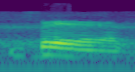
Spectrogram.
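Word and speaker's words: Bär: Sí, como vos bien mencionás, se pronuncia de manera distinta de cómo se escribe, porque es un nombre de ascendencia alemana. Entonces, en realidad, habría que pronunciarlo Ber. Pero bueno, sí. Yo ya lo castellanicé y entonces todo el mundo me conoce por Nora Bar, porque si no hay que estar explicando cada vez.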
